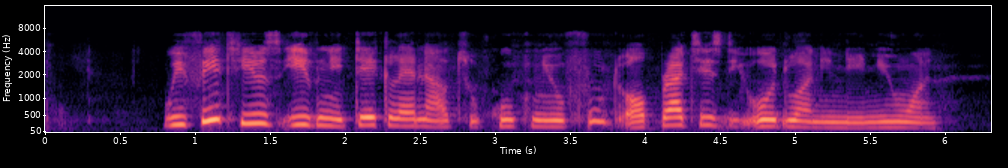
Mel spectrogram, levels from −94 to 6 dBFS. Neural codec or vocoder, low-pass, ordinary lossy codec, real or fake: codec, 16 kHz, 4 kbps, FunCodec, trained on LibriTTS, 50 frames a second; 7.2 kHz; none; fake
